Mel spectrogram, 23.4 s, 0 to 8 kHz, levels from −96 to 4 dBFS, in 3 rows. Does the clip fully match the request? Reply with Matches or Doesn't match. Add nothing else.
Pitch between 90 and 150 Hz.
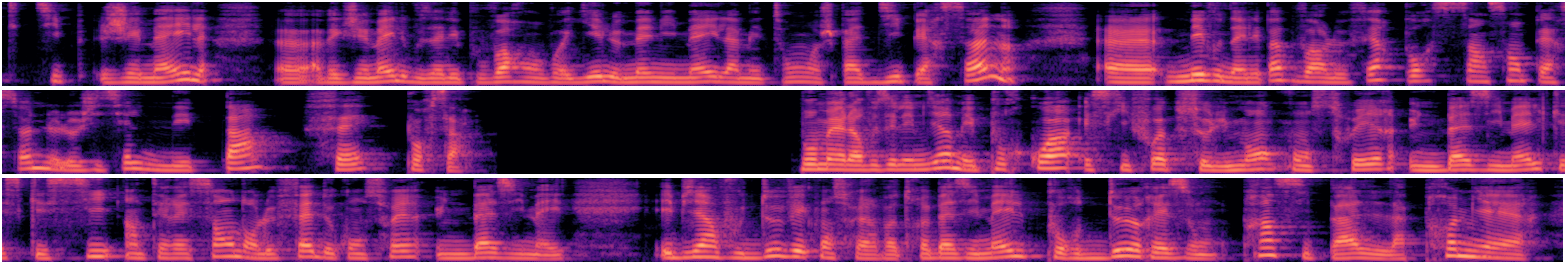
Doesn't match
